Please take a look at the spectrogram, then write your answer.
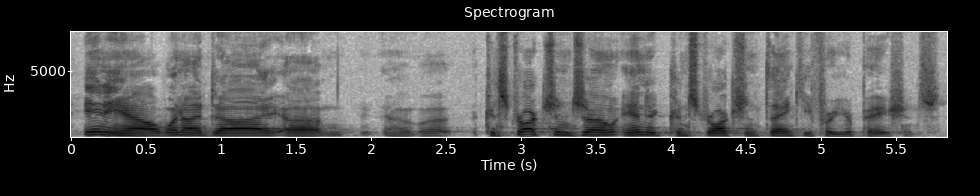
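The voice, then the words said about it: Emotional, choked-up voice. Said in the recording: “I get emotional. ... You find yourself to be more emotional.”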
